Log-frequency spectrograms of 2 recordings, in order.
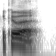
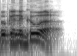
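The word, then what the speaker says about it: Nacua: Nakua. – I can't say his last name. – Puka Nakua. – Puka Nakua messes me up every time. But the Patriots met with Puka Nakua last year at the Senior Bowl.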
